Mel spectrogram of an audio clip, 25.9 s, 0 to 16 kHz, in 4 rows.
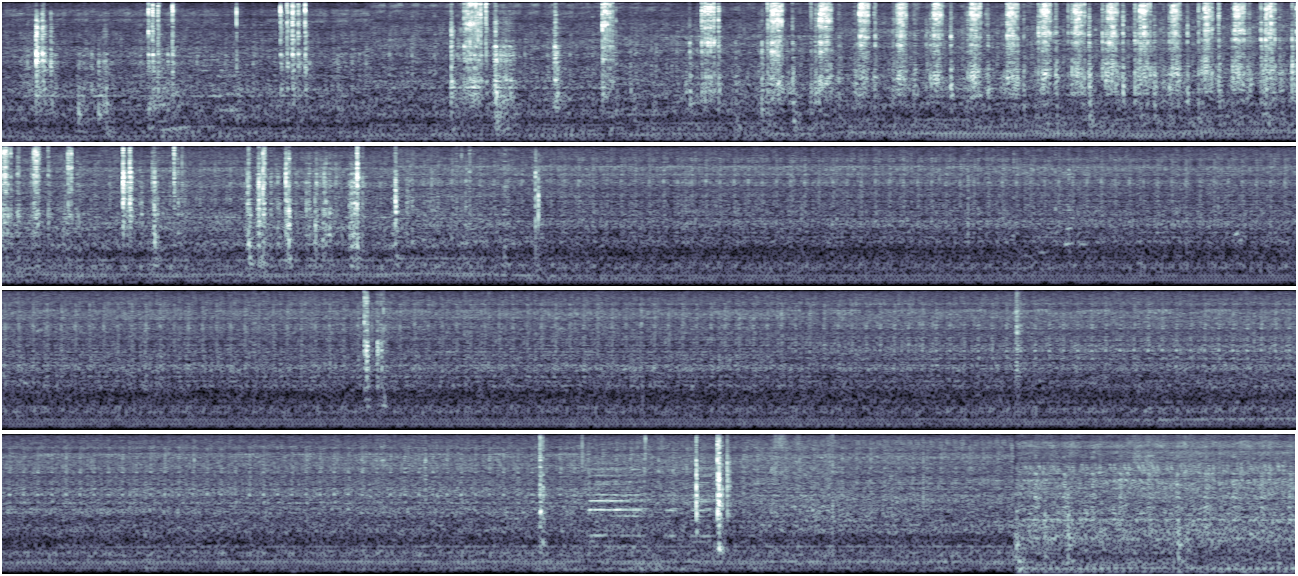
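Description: Ratchet wrench clicking in quick runs as the two 10 mm bolts holding the air filter housing are undone, over a steady low hum.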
